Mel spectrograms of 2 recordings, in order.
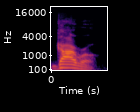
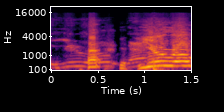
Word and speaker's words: gyro: Please pronounce it for me. Gyro. Gyro? Gyro. Guy. I knew you pronounce it. Some people say Euro.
